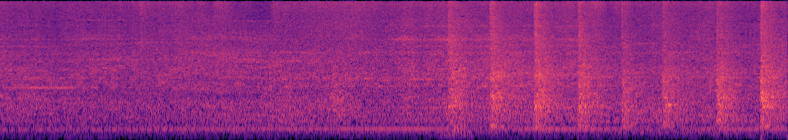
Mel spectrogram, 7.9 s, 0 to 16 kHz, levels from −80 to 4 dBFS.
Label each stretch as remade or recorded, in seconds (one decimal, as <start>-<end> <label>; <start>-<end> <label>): 0.0-2.5 remade; 2.5-4.8 recorded; 4.8-7.9 remade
